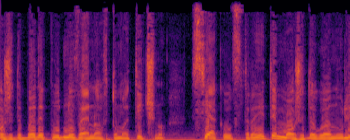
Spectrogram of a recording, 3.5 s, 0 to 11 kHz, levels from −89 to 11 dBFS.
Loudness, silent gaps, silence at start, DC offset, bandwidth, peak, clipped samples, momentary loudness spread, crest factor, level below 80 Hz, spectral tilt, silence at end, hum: -22 LUFS; none; 0 s; 2%; 11 kHz; -10 dBFS; under 0.1%; 4 LU; 10 dB; -48 dBFS; -5 dB/octave; 0 s; none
